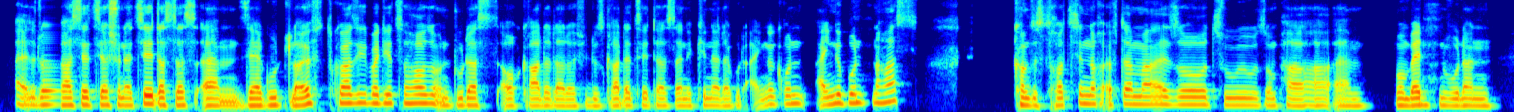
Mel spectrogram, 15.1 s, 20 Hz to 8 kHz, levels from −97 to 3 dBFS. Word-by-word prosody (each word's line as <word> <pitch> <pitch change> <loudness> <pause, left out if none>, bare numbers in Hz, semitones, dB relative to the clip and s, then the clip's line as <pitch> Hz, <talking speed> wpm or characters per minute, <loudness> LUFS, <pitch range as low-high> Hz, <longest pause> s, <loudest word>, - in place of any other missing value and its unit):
Also, 150 - 0
du 155 0 +1
hast 145 -1 +2
jetzt 150 0 +2
ja 150 - +5
schon 150 0 0
erzählt, 145 +5 +5
dass 145 0 +3
das, 145 -1 0
ähm, 70 - +1
sehr 140 -1 +3
gut 145 +1 -1
läuft 170 +5 +2
quasi 185 0 +3
bei 185 0 +3
dir 185 0 0
zu 180 0 -1
Hause 185 0 +4
und 140 - -2
du 145 - +1
das 145 -1 0
auch, 135 -1 -3
grade 135 0 0
dadurch, 130 -1 -3
wie - - -9
du's 130 0 -6
gerade 140 0 -1
erzählt 135 +1 -5
hast, 135 -1 -4
deine 135 0 -1
Kinder 140 +1 -4
da 135 - -2
gut 140 +2 -11
eingegrun 165 +6 -4
eingebunden 185 +4 0
hast. 220 +1 -3 0.9
Kommt 150 -3 +2
es 140 -1 -3
trotzdem 145 +4 -2
noch 175 +1 0
öfter 170 -2 0
mal 160 -1 +2
so 155 0 +2
zu 145 -2 -2
so 140 - -6
'n 135 - -4
paar, 140 +1 -2
ähm, 130 0 -5 0.2
Momenten, 145 +1 +2
wo 135 - 0
dann 135 -1 -2
145 Hz, 200 wpm, -24 LUFS, 135-165 Hz, 0.9 s, ja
